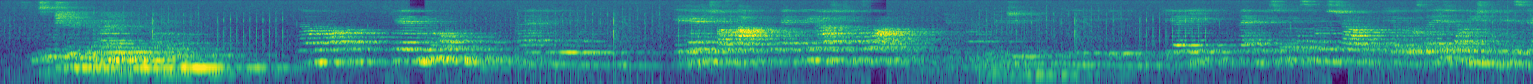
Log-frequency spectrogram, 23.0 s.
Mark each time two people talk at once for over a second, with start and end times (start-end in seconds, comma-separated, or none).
none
